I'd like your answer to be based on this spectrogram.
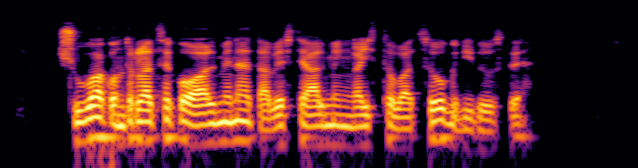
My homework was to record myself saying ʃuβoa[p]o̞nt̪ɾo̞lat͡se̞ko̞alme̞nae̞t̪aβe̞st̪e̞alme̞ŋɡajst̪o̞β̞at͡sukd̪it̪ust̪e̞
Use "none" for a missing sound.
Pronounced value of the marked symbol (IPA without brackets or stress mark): k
